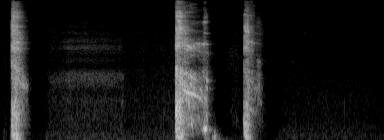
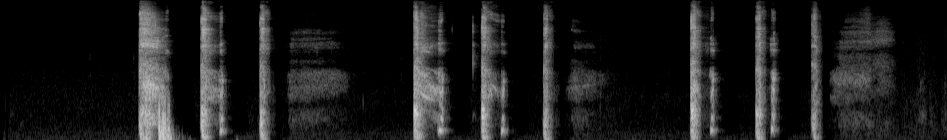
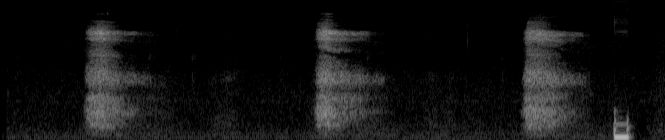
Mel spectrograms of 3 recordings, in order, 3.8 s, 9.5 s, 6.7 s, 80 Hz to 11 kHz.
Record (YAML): cough_length: 3.8 s
cough_amplitude: 32768
cough_signal_mean_std_ratio: 0.27
three_cough_length: 9.5 s
three_cough_amplitude: 32767
three_cough_signal_mean_std_ratio: 0.27
exhalation_length: 6.7 s
exhalation_amplitude: 3160
exhalation_signal_mean_std_ratio: 0.31
survey_phase: beta (2021-08-13 to 2022-03-07)
age: 18-44
gender: Female
wearing_mask: 'No'
symptom_abdominal_pain: true
symptom_diarrhoea: true
symptom_fatigue: true
symptom_headache: true
smoker_status: Current smoker (1 to 10 cigarettes per day)
respiratory_condition_asthma: false
respiratory_condition_other: false
recruitment_source: REACT
submission_delay: 2 days
covid_test_result: Negative
covid_test_method: RT-qPCR
influenza_a_test_result: Negative
influenza_b_test_result: Negative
